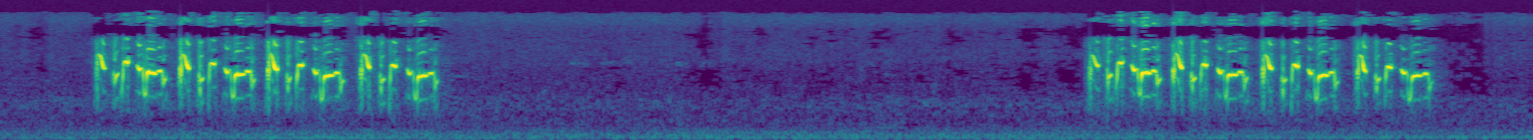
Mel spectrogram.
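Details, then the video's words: Bulbul song in the tayyariyat sihan style, used to train and encourage young bulbuls: a pair of rapid chattering, warbled phrases, each about one and a half seconds, with a long pause between them. "سمع بلابلك طياريات سيحان روعه صوت ماينوصف للتخريج وتحفيز"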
